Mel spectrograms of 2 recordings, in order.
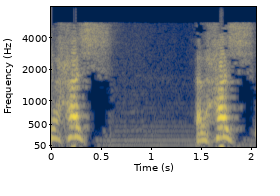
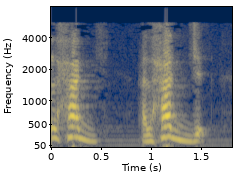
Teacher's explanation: بس اللي بيفرق الجيم عن الشين ايه، اللي بيفرق الجيم عن الشين ان الحرف الجيم حرف مجهور وشديد، في حبس للنفس وحبس للصوت · Shown in: second take · بخلاف الشين حرف تفشي، والتفشي اللي هو انتشار الهواء بين ظهر اللسان وبين غار الحلك اللي هو الاعلى غار الحلك، ففي فرق.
